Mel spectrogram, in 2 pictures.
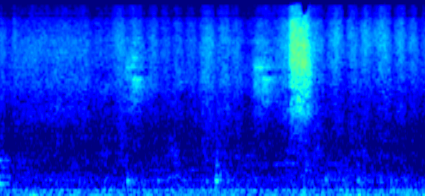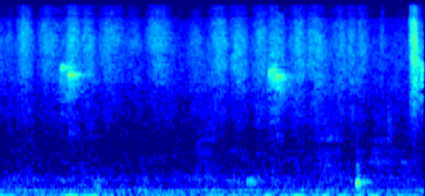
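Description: A teacher rubs writing off a board during a physics lecture, soft repeated scrubbing and swishing strokes, faint and close, with no talk.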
